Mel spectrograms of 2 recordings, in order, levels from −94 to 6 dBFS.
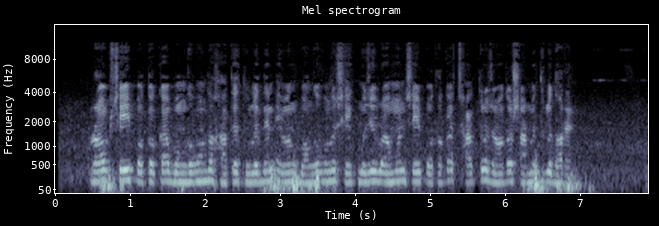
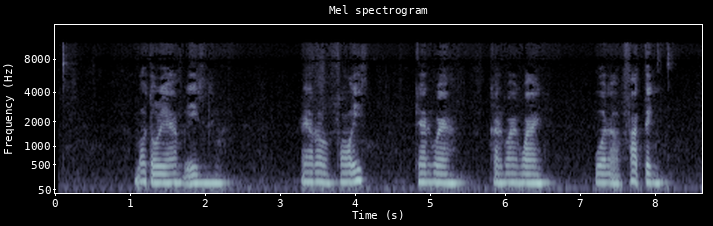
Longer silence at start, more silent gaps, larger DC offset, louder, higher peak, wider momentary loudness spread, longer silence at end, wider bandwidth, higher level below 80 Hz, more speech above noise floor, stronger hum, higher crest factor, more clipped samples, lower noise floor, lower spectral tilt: second, 0.45 s vs 1.05 s; neither; neither; first, -26 LUFS vs -29 LUFS; first, -6 dBFS vs -14 dBFS; second, 9 LU vs 13 LU; second, 0 s vs 0.45 s; about the same, 11.5 kHz vs 11.5 kHz; first, -42 dBFS vs -54 dBFS; second, 30 dB vs 34 dB; neither; about the same, 20 dB vs 16 dB; neither; second, -55 dBFS vs -62 dBFS; about the same, -6.5 dB/octave vs -7.5 dB/octave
